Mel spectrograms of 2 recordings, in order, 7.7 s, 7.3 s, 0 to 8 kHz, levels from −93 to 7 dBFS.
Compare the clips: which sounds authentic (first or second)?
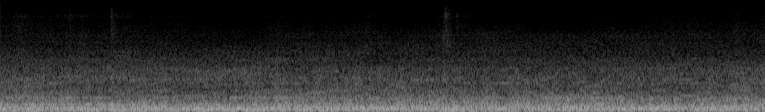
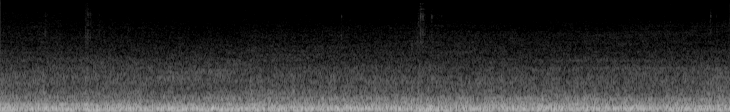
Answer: second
